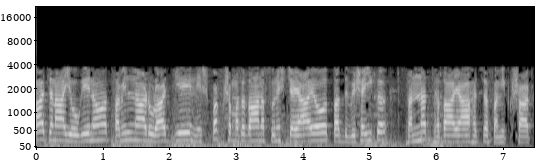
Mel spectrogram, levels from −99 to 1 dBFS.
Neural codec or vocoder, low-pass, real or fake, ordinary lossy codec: none; 3.6 kHz; real; none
